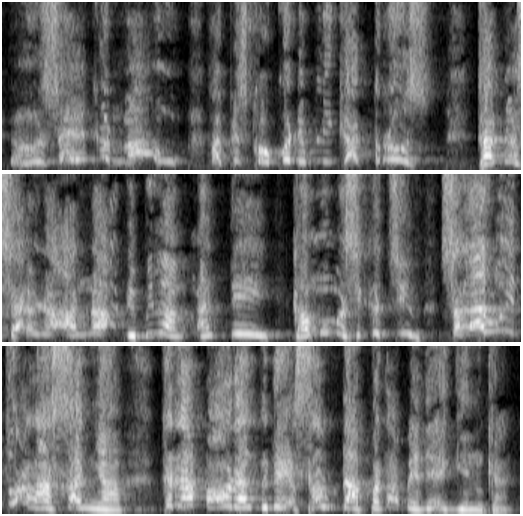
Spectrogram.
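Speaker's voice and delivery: put-on high-pitched aggrieved little boy; mock tearful kid complaint; whining child. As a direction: imitate a kid griping that it's unfair. Voices the upset little nephew complaining.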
